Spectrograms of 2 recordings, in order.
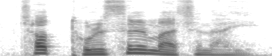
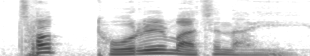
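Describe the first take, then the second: First: An s sound links into the next vowel. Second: The l links straight into the next vowel. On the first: The speaker calls it wrong. "시옷이 뒤로 넘어가서 연음이 돼서" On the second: The speaker calls it right. "이렇게 발음을 하죠"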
